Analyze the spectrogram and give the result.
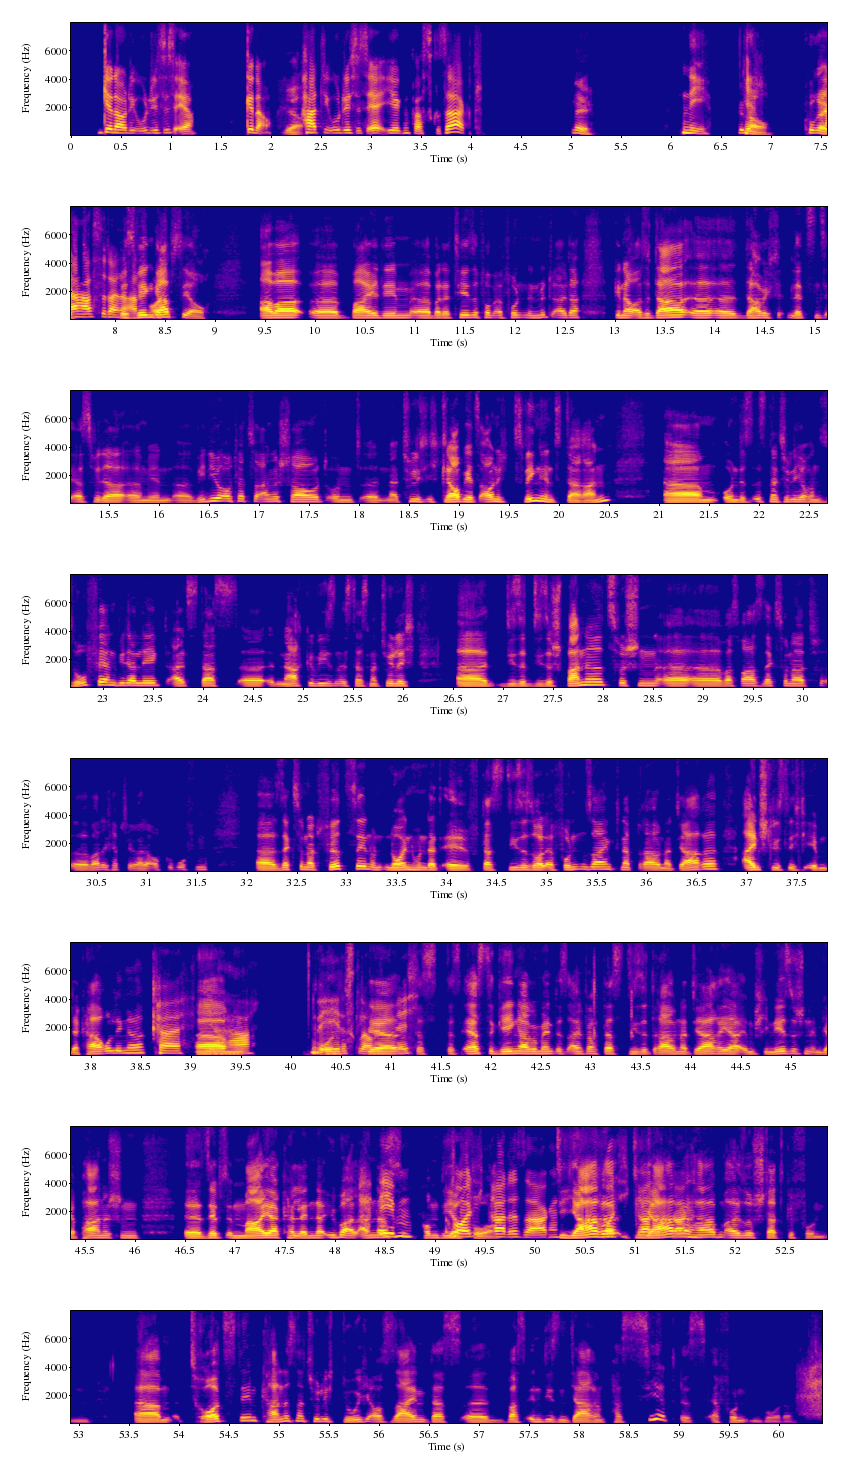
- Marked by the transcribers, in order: tapping; other background noise; unintelligible speech
- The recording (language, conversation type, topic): German, unstructured, Wie groß ist der Einfluss von Macht auf die Geschichtsschreibung?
